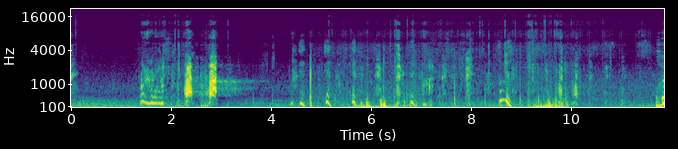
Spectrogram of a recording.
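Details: A pet dog in a play fight, giving short yips, barks and growly bursts in quick irregular clusters, mostly in the second half, while a person talks and exclaims nearby.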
